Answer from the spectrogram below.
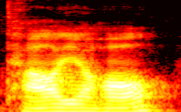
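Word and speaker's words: Thalia Hall: Katie bought me tickets for a show at, I don't know if it's pronounced Talia Hall. – That sounds about right. – Yeah, it's TH, but I didn't know if it was Talia or Talia.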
